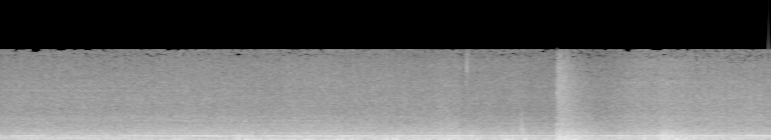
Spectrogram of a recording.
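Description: Steady fan and air-handling noise of a sweating guarded hotplate's climate test chamber, with a high steady whine running through it. About two thirds in come two sharp knocks, about a second apart, as the stainless steel water reservoir inside is handled.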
